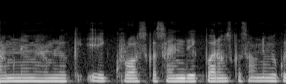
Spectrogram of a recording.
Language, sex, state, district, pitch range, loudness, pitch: Hindi, male, Punjab, Pathankot, 145-150 Hz, -17 LUFS, 145 Hz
